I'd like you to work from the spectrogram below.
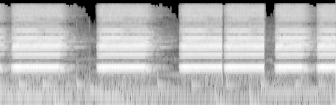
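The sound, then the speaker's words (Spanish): A car horn honks in loud, bright blasts: three long sustained honks separated by short gaps, then two or three shorter toots at the end. “que suene ese claxon.”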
